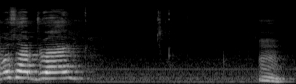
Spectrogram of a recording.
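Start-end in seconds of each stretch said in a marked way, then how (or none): 0.0-0.8 bright phone greeting. Retold or imitated.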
